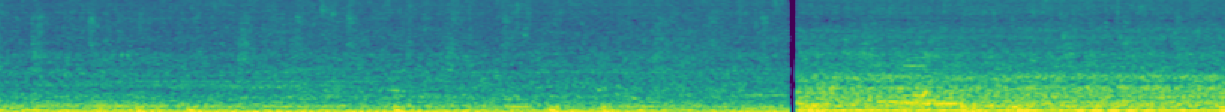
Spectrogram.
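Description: Steady low mechanical hum of aquarium-shop equipment such as filters, pumps and lighting. It drops out for an instant about five seconds in, then resumes at a slightly higher pitch.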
